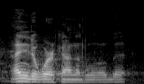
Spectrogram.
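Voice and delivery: normal talking voice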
